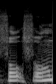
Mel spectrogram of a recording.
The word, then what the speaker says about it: Fulham: Am I pronouncing it right? Fulham?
